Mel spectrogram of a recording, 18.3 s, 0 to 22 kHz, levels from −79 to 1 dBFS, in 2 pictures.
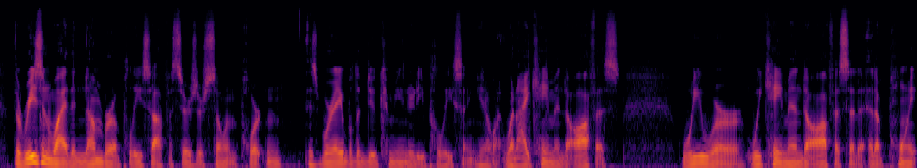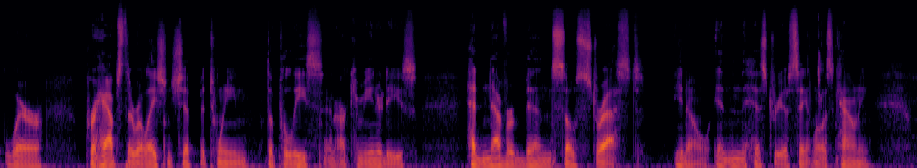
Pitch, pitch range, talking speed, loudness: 85 Hz, 75-95 Hz, 195 wpm, -33 LUFS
